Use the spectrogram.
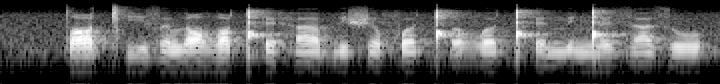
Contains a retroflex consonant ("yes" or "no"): no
